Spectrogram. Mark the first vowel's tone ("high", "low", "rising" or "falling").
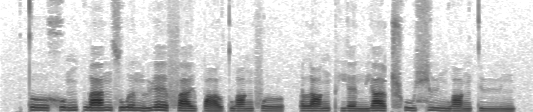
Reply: low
